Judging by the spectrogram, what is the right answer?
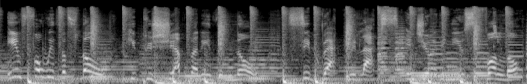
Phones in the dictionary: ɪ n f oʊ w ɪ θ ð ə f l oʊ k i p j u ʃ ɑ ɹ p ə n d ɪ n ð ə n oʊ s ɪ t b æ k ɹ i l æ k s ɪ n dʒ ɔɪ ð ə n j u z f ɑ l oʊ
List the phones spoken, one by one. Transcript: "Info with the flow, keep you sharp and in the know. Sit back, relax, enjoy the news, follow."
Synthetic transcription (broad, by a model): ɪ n f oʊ w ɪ ð ə f l oʊ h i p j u ʃ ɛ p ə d ɪ n ð ə n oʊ s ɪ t b æ k ɹ i l æ k s ɪ n dʒ ɔɪ ð ə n j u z f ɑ l oʊ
